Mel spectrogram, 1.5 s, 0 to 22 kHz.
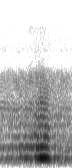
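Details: Honey bees feeding at a 3D-printed table-top feeder in a Colorado garage during a warm January spell; a steady harmonic wing hum swells loudly near the middle as one bee passes close, then fades back.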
